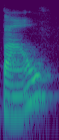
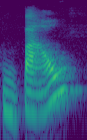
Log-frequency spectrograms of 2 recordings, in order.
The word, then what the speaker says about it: bow: in this case it's the noun so a bow and then the verb form the pianist stood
